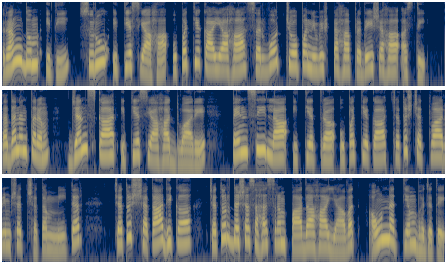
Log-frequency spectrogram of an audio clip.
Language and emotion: Sanskrit, neutral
